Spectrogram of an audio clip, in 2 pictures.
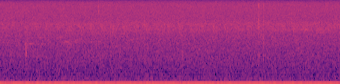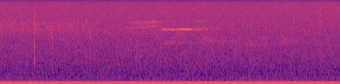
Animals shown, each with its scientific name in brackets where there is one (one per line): Black-throated Green Warbler (Setophaga virens)
American Robin (Turdus migratorius)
